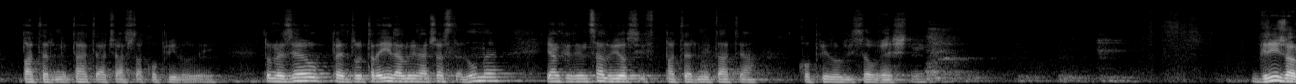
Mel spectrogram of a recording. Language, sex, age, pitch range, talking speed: Romanian, male, 50-69, 115-140 Hz, 90 wpm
